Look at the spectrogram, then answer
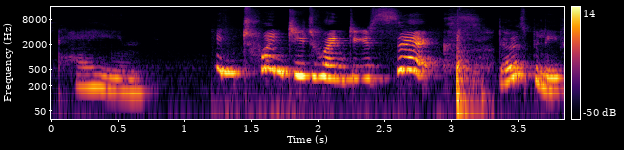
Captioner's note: clipboard thuds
